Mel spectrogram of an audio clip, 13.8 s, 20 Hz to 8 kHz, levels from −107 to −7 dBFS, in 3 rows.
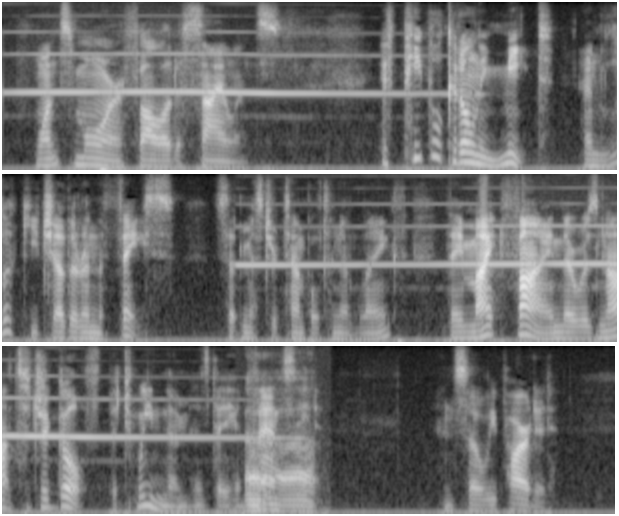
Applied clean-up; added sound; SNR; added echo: none; Wind instrument, woodwind instrument + Burping, eructation; 7 dB; none.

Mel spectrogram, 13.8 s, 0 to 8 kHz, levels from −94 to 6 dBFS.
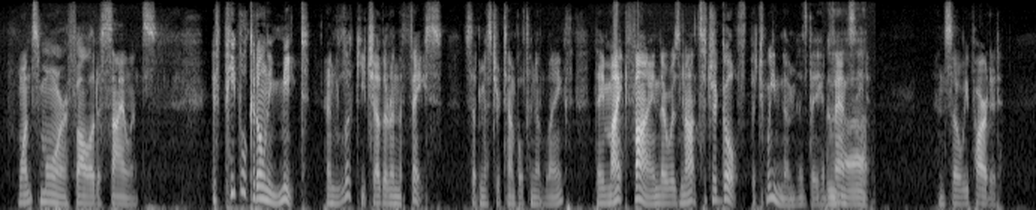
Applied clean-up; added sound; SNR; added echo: neural mask model Resemble Enhance denoiser.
